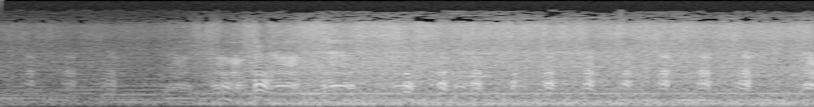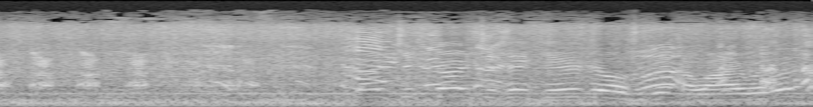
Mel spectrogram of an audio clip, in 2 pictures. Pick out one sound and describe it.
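A boat motor drones steadily.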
